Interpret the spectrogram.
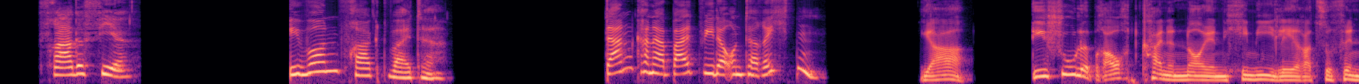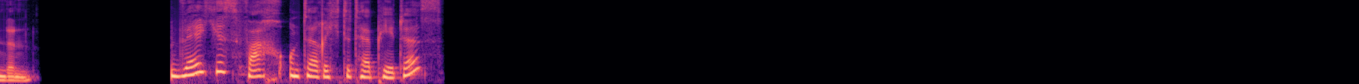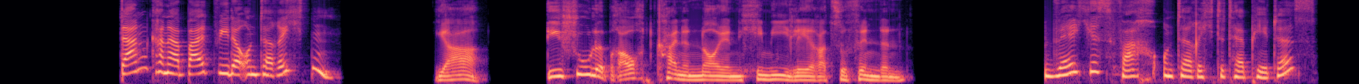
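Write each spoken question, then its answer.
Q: Welches Fach unterrichtet Herr Peters?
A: Chemie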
